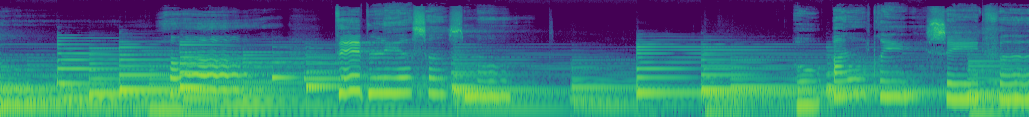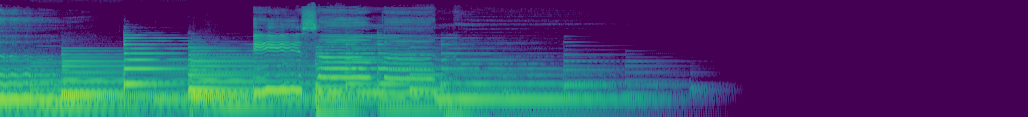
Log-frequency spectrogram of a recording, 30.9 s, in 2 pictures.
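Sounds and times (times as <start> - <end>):
woman singing: 0.0 - 8.4, 11.9 - 16.7, 19.2 - 25.0
piano: 0.0 - 26.2.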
